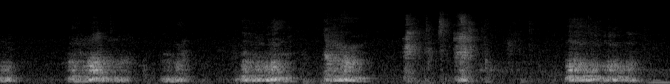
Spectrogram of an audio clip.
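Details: Arwen the Sealyham Terrier wrestling two shepherds, Desi and Marilyn. Low, rumbling growls swell and fade in roughly six pulses, each lasting around half a second, with quiet breathing gaps between.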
